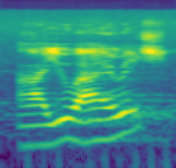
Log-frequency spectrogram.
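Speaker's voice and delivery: lightly voiced West Indian accent; a hint of a West Indian lady's lilt; mild imitation of a West Indian accent. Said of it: "in her beautiful West Indian accent".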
